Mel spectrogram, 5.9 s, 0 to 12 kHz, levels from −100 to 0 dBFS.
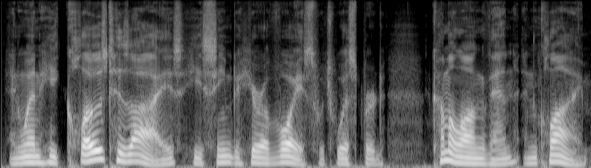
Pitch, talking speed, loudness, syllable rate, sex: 115 Hz, 195 wpm, -18 LUFS, 4.8 syllables/s, male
